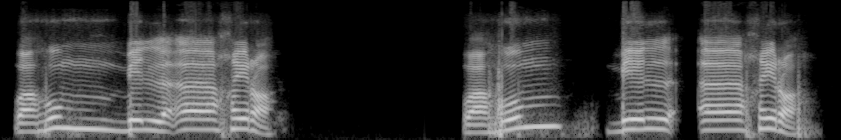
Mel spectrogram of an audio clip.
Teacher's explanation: Cuma perbezaannya kalau kita tengok dari segi huruf dia, untuk ikhfa syafawi ini apabila mim mati ini dia bertemu dengan huruf ba, maka bacaannya kita rapatkan kita punya bibir dengan dengung 2 harakat.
